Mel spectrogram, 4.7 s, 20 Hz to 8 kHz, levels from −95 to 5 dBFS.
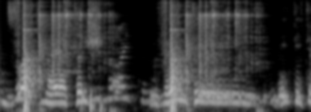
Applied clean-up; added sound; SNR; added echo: classical method WPE with log-MMSE.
